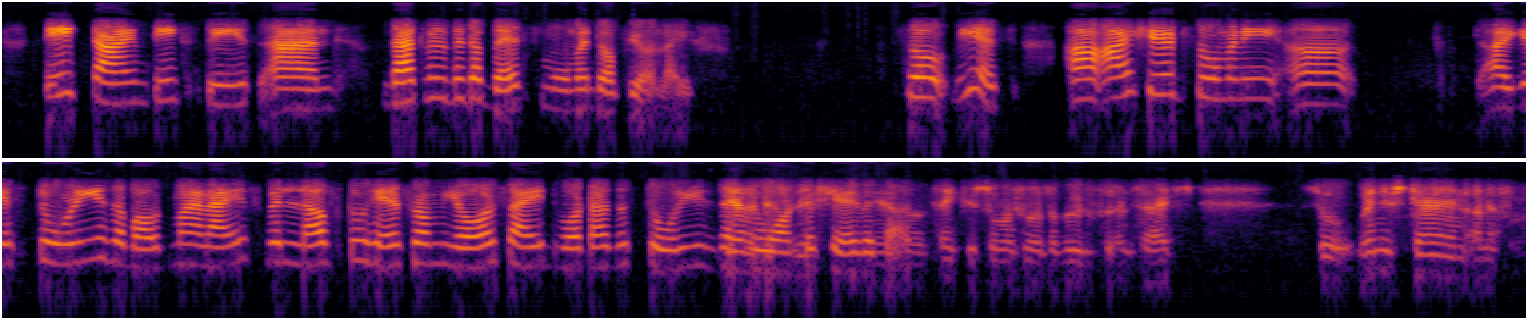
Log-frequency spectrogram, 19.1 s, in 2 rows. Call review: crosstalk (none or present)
present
